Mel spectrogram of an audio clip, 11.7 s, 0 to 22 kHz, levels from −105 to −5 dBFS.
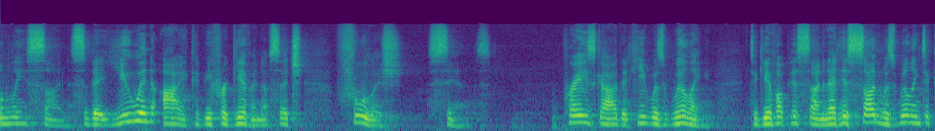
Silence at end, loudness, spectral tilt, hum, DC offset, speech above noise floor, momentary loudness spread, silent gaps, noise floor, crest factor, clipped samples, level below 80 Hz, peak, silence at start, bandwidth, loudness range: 0.05 s; -28 LUFS; -4.5 dB/octave; none; under 0.1%; 36 dB; 15 LU; none; -63 dBFS; 18 dB; under 0.1%; -66 dBFS; -10 dBFS; 0 s; 12 kHz; 6 LU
